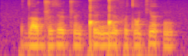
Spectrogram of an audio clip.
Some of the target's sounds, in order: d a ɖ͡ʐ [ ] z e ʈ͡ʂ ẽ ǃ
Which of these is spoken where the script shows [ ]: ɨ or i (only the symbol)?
ɨ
